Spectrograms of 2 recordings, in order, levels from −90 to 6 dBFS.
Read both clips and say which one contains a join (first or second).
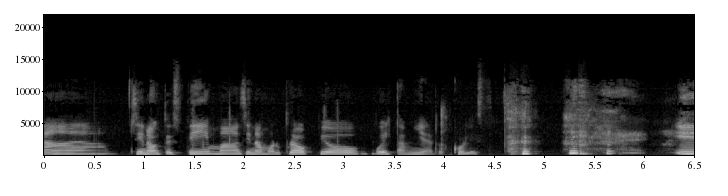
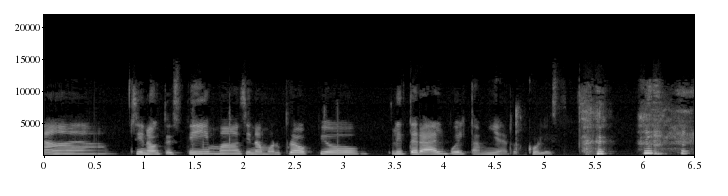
first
